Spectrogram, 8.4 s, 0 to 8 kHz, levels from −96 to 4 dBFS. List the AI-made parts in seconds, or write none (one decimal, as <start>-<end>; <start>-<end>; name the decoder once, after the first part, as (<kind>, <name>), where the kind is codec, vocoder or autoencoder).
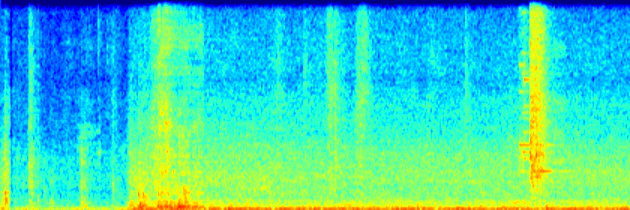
2.1-2.7 (vocoder, HiFi-GAN)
